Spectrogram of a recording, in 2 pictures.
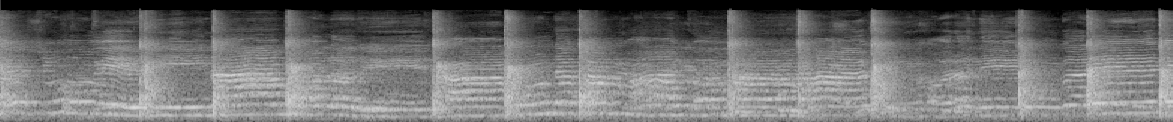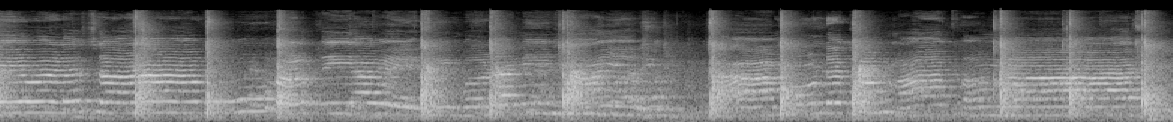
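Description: A group of women singing a devotional song to the goddess Chamunda together, clapping their hands to a steady beat.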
